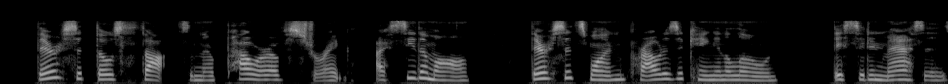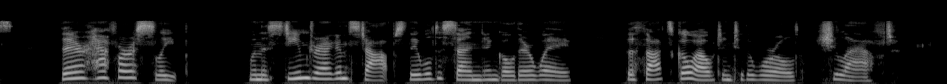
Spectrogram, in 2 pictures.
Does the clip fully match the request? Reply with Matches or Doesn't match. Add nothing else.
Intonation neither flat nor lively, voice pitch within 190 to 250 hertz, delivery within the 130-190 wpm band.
Matches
